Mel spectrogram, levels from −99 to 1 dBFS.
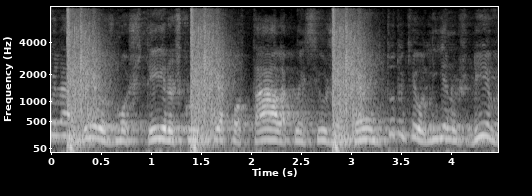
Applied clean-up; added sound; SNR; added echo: none; Gunshot, gunfire; 5 dB; reverberation time 1.1 s.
